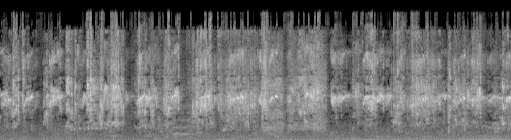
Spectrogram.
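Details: Several blue-crowned hanging parrots in one cage keep up a steady, shrill twittering of very high squeaks, loosely repeated about ninety times a minute with short quiet breaks.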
